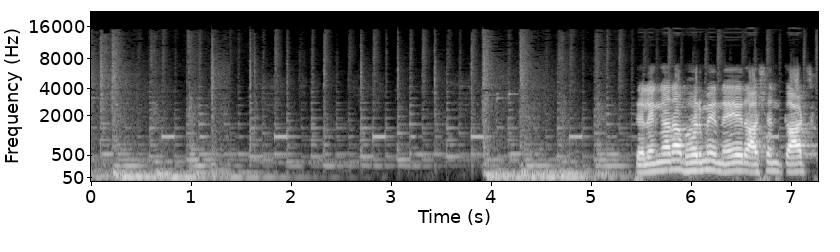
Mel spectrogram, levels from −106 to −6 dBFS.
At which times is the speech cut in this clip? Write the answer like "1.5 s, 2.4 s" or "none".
0.9 s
